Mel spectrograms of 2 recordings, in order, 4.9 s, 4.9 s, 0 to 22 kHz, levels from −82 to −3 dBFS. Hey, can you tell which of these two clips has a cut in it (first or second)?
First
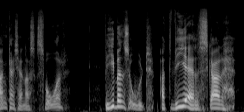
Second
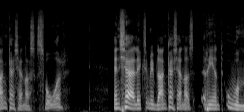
first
